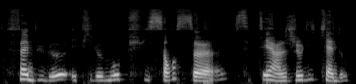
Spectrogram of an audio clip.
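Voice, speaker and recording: Woman coach hosting a casual live video chat, halting delivery full of fillers, middle pitch, dry sound. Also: creaky, darkish tone, husky, no room sound. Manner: hesitant, many fillers and restarts; chatty, greets viewers by name. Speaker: life coach.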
